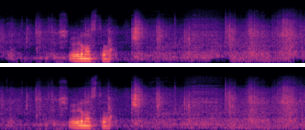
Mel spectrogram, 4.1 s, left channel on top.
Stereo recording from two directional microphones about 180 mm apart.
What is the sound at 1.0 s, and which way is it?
Speech, centre (ahead or behind).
